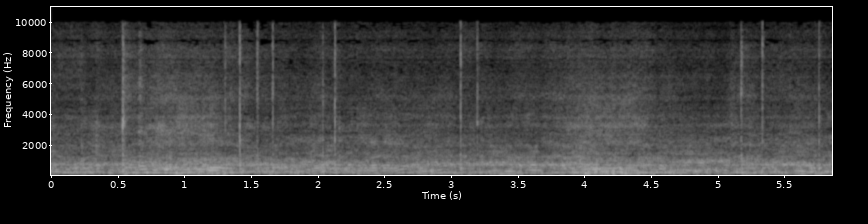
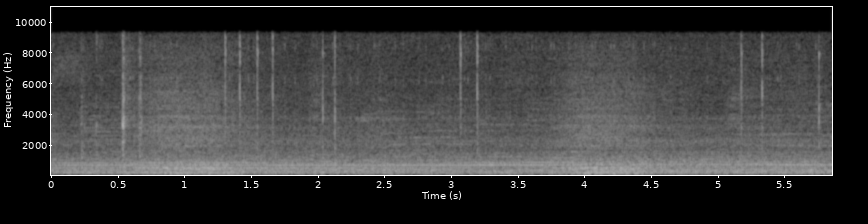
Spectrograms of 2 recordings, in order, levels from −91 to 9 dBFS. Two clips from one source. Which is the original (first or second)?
second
